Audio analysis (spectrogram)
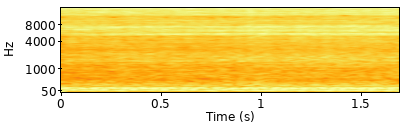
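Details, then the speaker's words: Jeep J10 petrol engine idling after exhaust repair: deep steady rumble, no exhaust leak ticking left, faint airy suction from the intake; engine still vibrates, less when warm or with idle set slightly higher. "see there's no exhaust leaks anymore no more ticking the suction noise that you're hearing is just from the intake"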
